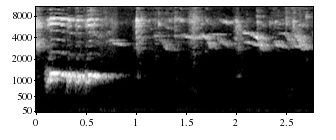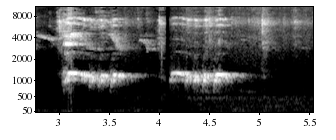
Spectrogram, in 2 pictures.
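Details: At a Yogyakarta singing contest, Indonesia, a local zebra dove gives trilled coo phrases in Mentaraman rhythm. Three purring phrases come with gaps of two seconds and then one second, under busy high twittering from other birds.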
